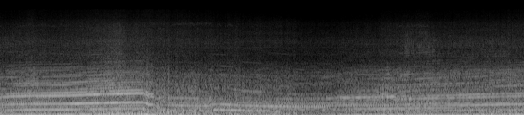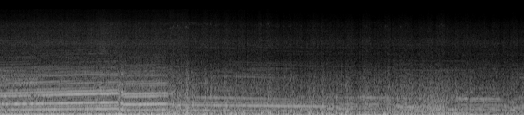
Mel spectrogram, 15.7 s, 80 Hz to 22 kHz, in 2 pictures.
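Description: Sport motorcycle engine pulling hard under acceleration. Its pitch climbs steadily and drops suddenly twice, about 2 seconds in and about 10 seconds in, as it shifts up, then eases down near the end. A steady low rumble runs underneath.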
